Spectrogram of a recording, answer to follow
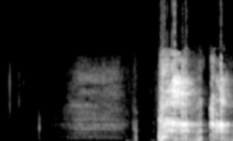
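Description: A man coughing: a breath in, then two loud, harsh coughs near the end, from a head cold.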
